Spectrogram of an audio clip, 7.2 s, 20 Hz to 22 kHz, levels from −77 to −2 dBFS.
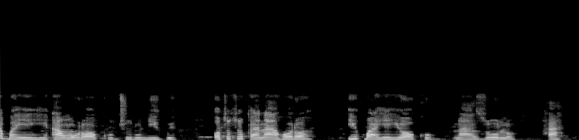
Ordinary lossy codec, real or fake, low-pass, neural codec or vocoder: none; fake; 7.2 kHz; codec, 16 kHz, 16 kbps, FreqCodec, smaller model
